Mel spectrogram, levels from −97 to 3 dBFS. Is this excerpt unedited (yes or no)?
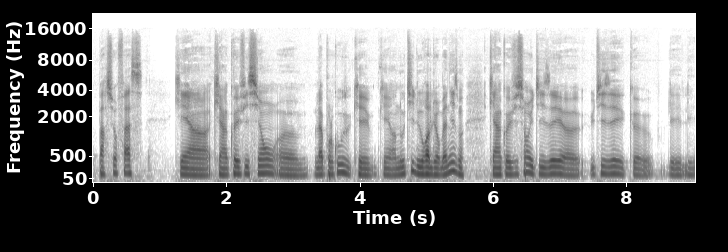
yes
